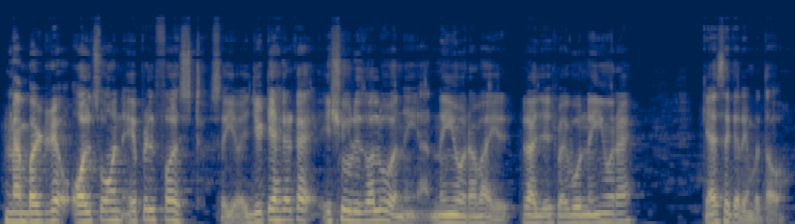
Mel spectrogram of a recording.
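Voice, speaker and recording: A man's voice: medium pitch, a little fast, gravelly. A young man live-streaming, reading out viewer chat with teasing banter and tossing in English catchphrases. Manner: mixes English catchphrases into Hindi. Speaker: game streamer.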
